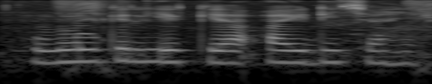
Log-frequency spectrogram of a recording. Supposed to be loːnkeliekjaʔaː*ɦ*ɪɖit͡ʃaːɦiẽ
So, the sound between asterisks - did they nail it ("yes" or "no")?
no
